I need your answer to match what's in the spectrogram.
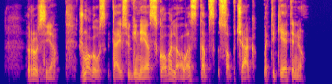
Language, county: Lithuanian, Kaunas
